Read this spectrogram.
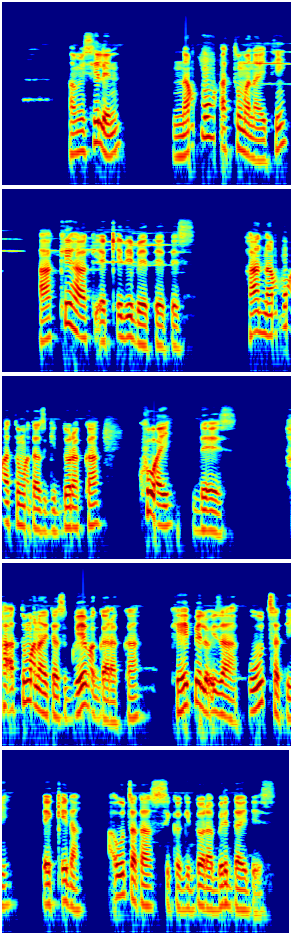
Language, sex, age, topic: Gamo, male, 25-35, agriculture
